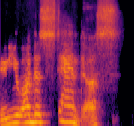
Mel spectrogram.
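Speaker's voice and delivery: put-on loud old voice. Calling out to strangers in character: loud old voice. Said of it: "as loud as my super old voice will allow me".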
